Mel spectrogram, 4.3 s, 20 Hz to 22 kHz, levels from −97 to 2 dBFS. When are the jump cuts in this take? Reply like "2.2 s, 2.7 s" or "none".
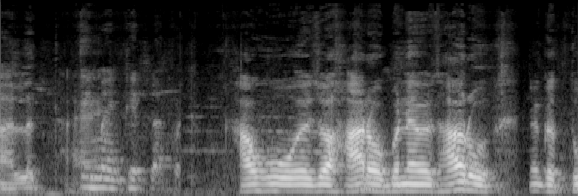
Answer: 1.3 s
